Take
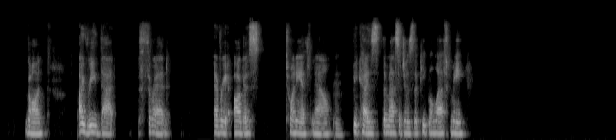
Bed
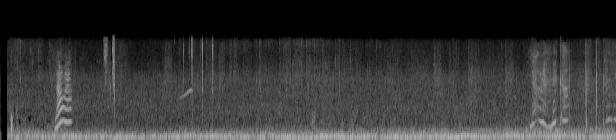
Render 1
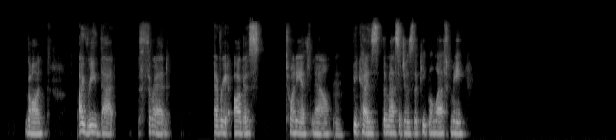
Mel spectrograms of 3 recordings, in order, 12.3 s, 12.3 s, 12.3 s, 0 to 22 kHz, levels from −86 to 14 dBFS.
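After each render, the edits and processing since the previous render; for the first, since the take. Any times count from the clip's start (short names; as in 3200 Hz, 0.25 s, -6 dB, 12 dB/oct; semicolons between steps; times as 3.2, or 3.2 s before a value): 3.18–4.31 overloaded stage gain 20.5 dB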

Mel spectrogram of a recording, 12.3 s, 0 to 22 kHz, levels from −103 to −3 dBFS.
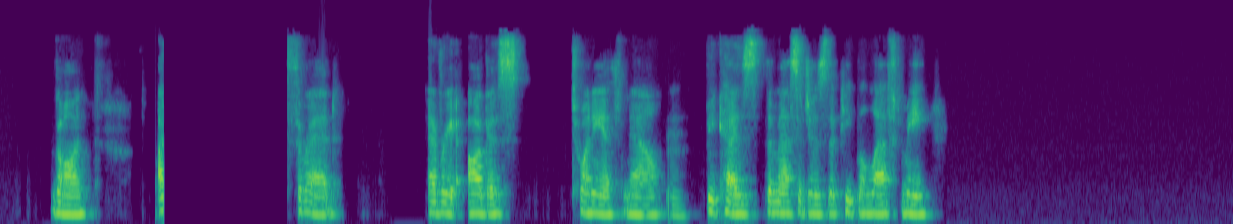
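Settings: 1.63–2.87 mute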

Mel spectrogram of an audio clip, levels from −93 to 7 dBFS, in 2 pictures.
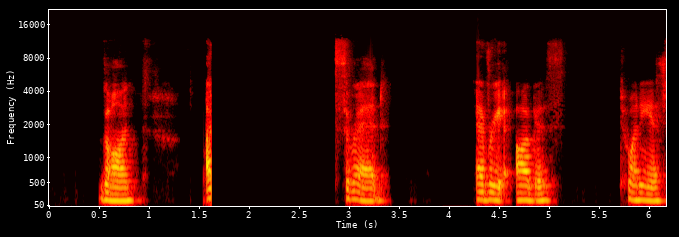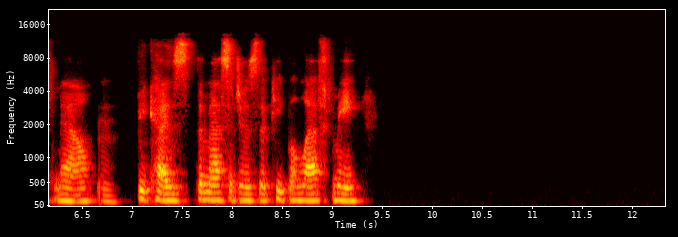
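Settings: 4.68–6.08 air absorption 470 m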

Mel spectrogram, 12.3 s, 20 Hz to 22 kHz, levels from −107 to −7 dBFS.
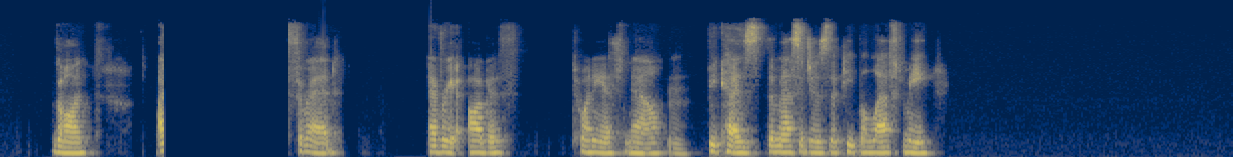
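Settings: nothing audible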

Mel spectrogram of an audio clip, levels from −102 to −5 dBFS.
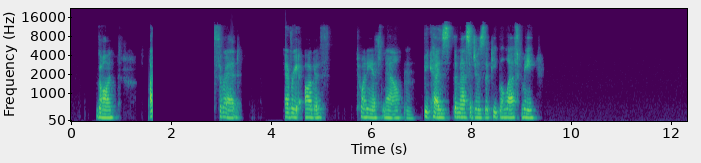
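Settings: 0.7–1.59 air absorption 110 m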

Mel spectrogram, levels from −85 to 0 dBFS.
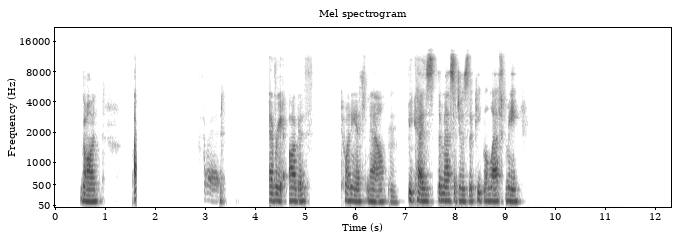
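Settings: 1.62–3.3 auto-wah 570–1600 Hz, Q 6.7, down, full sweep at -26.5 dBFS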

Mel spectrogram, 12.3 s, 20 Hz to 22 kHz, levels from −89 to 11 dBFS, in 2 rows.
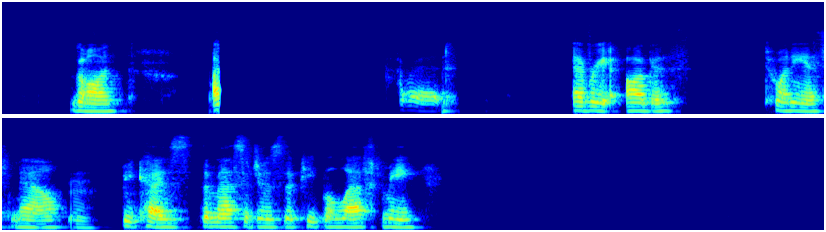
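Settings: LPF 2300 Hz 12 dB/oct; resonant low shelf 350 Hz -11.5 dB, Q 1.5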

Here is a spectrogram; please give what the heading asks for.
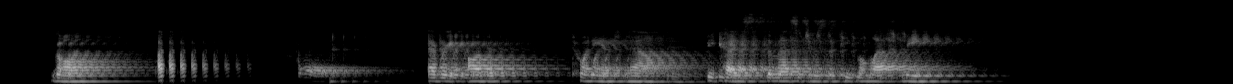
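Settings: doubler 15 ms -13 dB; feedback echo 0.111 s, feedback 58%, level -5.5 dB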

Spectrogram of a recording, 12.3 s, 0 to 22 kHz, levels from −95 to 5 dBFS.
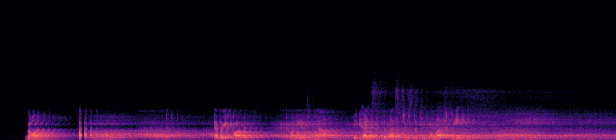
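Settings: air absorption 150 m; diffused feedback echo 1.525 s, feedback 41%, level -6 dB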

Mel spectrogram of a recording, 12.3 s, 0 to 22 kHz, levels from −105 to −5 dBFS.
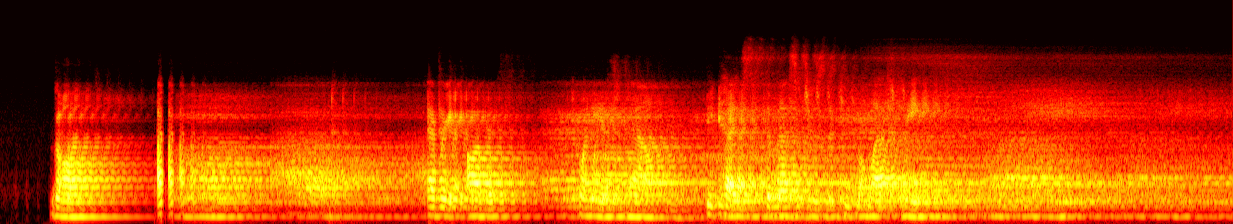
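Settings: gain +6.5 dB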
